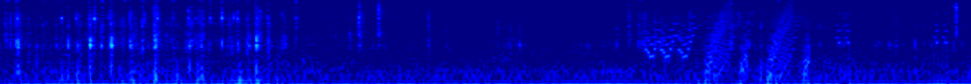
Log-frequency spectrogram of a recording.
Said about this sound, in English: Keyboard clacking not too bad? Okay. I will make it significantly worse.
